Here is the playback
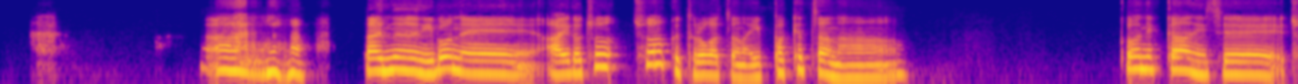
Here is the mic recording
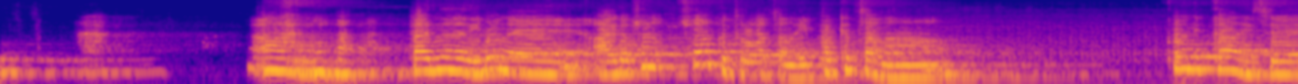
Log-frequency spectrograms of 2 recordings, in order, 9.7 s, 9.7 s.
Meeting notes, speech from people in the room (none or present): none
